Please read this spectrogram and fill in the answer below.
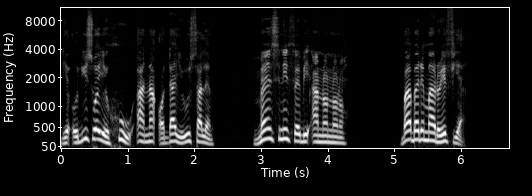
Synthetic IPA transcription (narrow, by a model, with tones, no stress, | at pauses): dɪ˨ɛ˨ʔɔ˨di˦sʊ˦ɔ˦jɛ˨hu˦˨a˦˨nã˨ʔɔ˨da˦je˨ɾu˦sa˦lɛ̃˨m | m̩˨mɛ̃˦n˦sɪ˦nɪ̃˦fæ˦bi˦ʔa˨nʊ̃˦nʊ̃˦nʊ̃˦ | ba˦ba˦ɾɪ˦mã˦ɾe˦fi˨a̰˨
